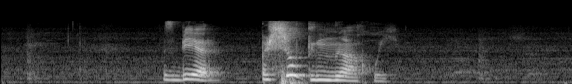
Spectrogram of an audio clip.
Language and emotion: Russian, angry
